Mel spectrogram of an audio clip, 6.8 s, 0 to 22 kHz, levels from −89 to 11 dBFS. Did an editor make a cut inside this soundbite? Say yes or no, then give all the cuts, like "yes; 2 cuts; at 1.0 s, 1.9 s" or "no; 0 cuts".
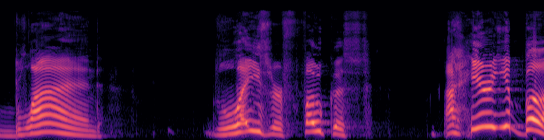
no; 0 cuts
